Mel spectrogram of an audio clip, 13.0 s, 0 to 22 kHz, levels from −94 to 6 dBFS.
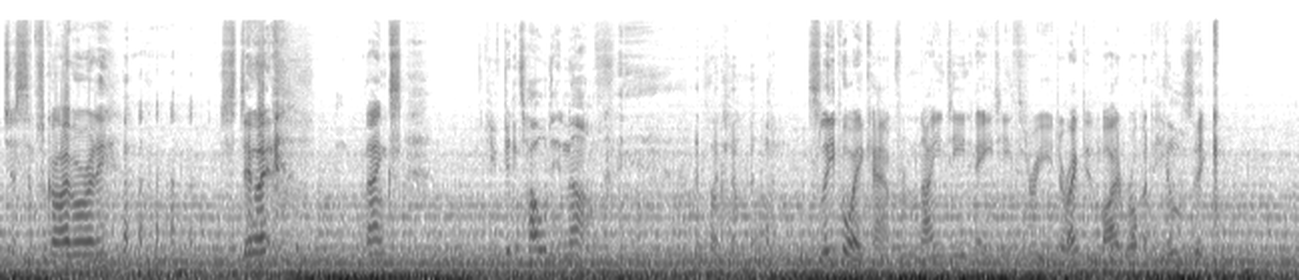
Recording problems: low rumble; loud; throughout; 3 dB below the speech

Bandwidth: 16 kHz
